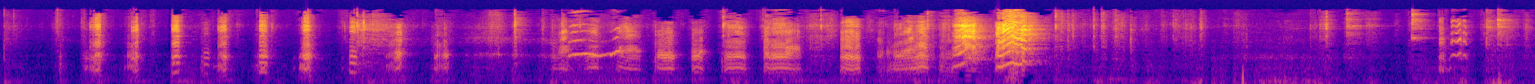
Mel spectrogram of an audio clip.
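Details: Talking rainbow lorikeets kept as new pets: a steady train of clipped, evenly spaced syllables, then a tumbling stretch of warbled, wavering speech-like sounds and a shrill screech before the calls thin out.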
